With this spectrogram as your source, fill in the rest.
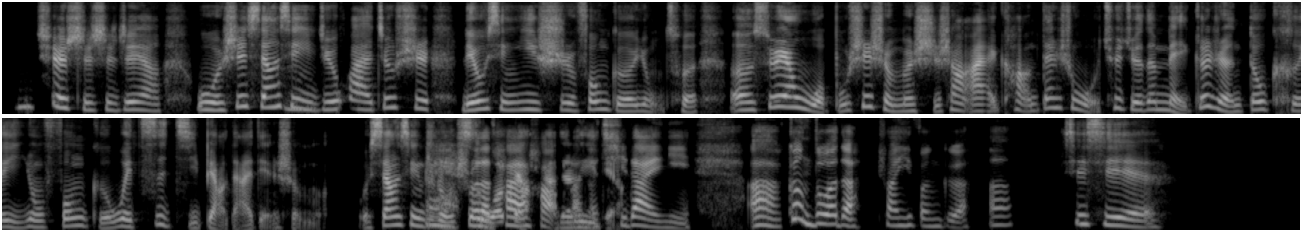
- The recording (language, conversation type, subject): Chinese, podcast, 你觉得你的穿衣风格在传达什么信息？
- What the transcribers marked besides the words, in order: in English: "icon"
